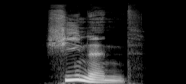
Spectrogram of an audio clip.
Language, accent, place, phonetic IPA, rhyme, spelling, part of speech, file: German, Germany, Berlin, [ˈʃiːnənt], -iːnənt, schienend, verb, De-schienend.ogg
- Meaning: present participle of schienen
